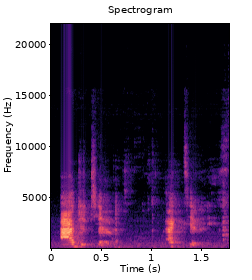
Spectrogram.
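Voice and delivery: normal talking voice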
